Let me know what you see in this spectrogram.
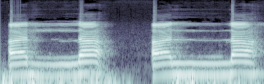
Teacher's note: تو شد والے جو دو اصول ہیں وہ پائے جائیں گے کہ لام کو 2 مرتبہ پڑھیں گے اور اسی طرح سخت کر کے پڑھیں گے، ہلکی سی آواز کو رو کر پڑھیں گے.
